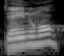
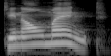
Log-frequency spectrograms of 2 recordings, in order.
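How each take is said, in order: First: The word ends with a 'mo' sound. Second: The word ends with a 'ment' sound. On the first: The speaker calls it right. "इसका उच्चारण बताओ क्या है" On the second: The speaker calls it wrong. "अगर simply मैं पढ़ाऊं तो लोग क्या पढ़ेंगे"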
